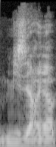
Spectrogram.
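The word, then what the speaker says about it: Mysaria: voit un petit plan miséri arenira ça regarde le au loin euh miseria pardon miseria parce que on me reprend pas mal sur les prononciations toutes mes toutes mes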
